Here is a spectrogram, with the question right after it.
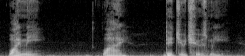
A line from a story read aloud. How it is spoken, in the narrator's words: she quietly asked the caretaker in a whisper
